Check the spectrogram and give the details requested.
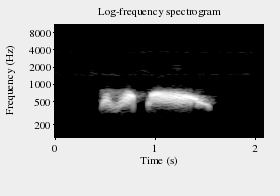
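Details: One coo phrase from a spotted dove of the giọng thổ voice type, called deep and sweet-sounding: a short low wavering note, a brief gap, then a sustained smooth coo gently falling at its end.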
